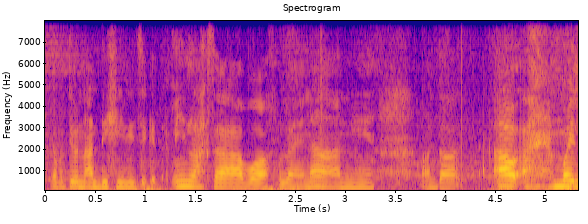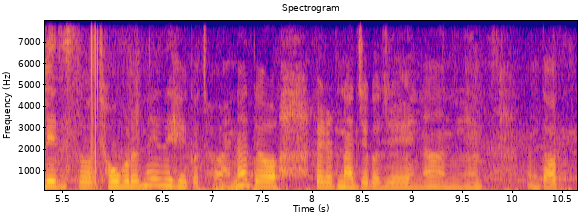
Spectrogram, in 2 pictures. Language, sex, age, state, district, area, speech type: Nepali, female, 18-30, West Bengal, Alipurduar, rural, spontaneous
